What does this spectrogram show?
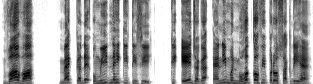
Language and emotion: Punjabi, surprised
